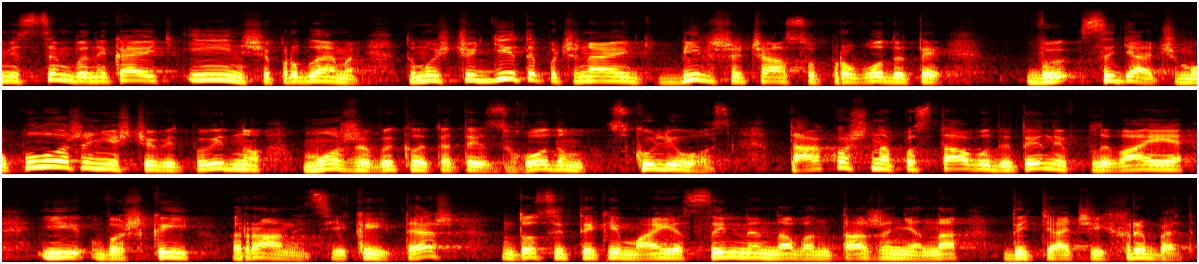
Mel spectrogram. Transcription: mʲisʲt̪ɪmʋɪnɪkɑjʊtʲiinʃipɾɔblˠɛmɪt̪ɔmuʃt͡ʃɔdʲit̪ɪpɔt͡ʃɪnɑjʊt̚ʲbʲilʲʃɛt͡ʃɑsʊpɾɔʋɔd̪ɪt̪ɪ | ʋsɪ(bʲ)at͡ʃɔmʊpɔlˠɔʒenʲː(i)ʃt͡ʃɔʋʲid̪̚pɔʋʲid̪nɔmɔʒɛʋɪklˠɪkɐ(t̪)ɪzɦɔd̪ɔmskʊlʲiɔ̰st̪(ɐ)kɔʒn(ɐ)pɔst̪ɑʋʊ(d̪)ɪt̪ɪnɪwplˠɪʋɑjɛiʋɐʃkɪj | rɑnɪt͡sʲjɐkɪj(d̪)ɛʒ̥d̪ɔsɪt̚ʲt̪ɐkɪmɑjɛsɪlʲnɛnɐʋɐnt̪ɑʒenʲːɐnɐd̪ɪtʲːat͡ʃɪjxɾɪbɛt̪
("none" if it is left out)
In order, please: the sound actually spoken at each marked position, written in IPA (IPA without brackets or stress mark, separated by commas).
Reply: dʲ, i, t̪, ɑ, ɐ, d̪, t̪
